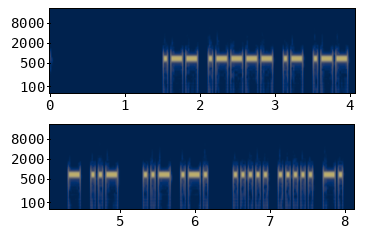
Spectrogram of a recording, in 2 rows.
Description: Morse code, heard as a keyed tone, about 24 wpm, 700 Hz. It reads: W1AW TU UR 55N
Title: Speed-Racing Common QSO Phrases Encore - 20wpm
